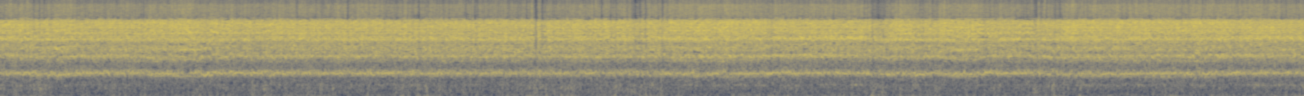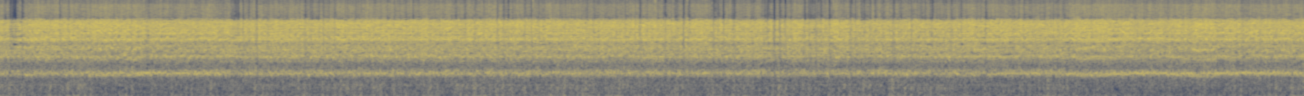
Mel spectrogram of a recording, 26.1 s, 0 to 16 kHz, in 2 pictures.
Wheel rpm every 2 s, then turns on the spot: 220, 230, 230, 220, 220, 220, 230, 230, 230, 240, 230, 230, 220.
none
